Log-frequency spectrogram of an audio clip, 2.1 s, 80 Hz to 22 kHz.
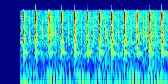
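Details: '93 Eagle Talon turbo, stock 7-bolt 4G63: sharp, evenly spaced metallic knocks about six per second over the idle; a spun connecting rod bearing, confirmed by piston play and after removing the oil pan.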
